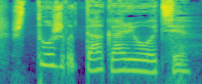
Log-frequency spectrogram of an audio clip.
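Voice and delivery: slow, drowsy complaint; groggy, drawn-out grumble; sleepy. Acted. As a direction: ask it half asleep, dragging the words. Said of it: "сонно спросила Люба".

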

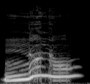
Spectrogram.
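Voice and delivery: high, drawn-out cat murmur; sceptical cat. A narrator's reading. The cat reacts to Masha's answer, sceptical cat. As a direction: hum it sceptically.

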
